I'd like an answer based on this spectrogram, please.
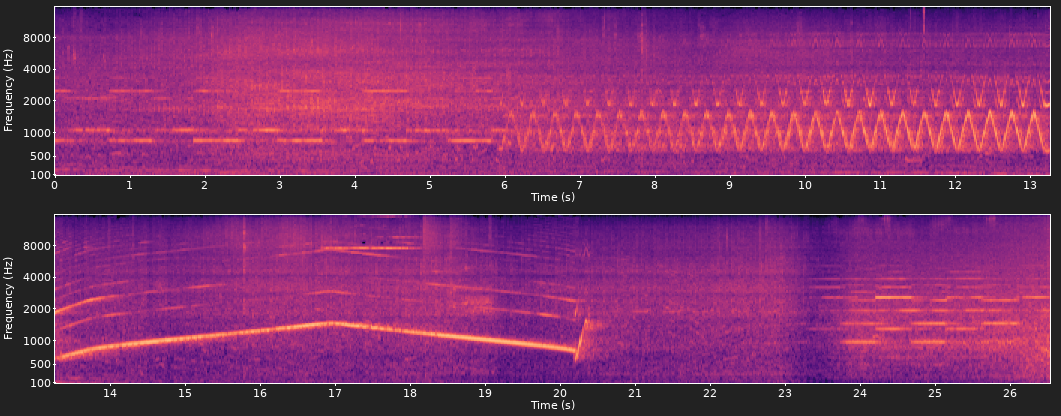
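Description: Electronic siren of an emergency vehicle driving past with its engine audible. It sounds a two-tone hi-lo pattern, switches about six seconds in to a fast yelp, then to a slow wail that rises and falls, and cuts off suddenly. After a quieter moment, a two-tone siren starts again near the end.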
